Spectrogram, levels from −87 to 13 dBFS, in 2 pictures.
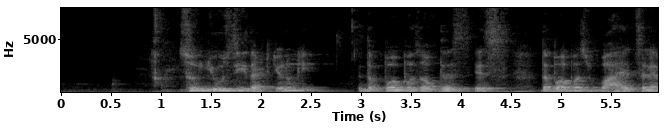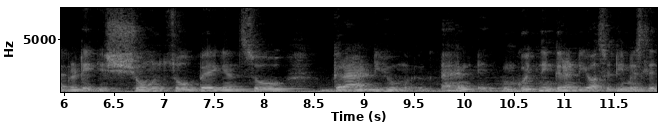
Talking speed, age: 170 wpm, 30-49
